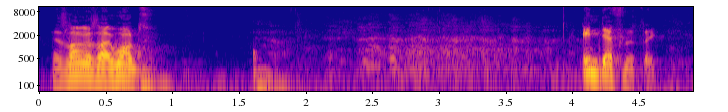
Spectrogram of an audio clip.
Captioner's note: laughter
